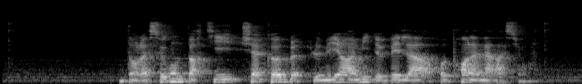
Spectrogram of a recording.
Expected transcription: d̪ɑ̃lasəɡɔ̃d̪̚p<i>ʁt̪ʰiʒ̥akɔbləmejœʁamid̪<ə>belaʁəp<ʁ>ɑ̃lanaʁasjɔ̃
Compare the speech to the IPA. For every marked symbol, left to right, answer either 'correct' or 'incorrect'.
incorrect: a, correct, incorrect: χ

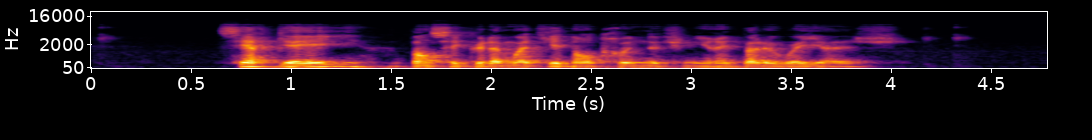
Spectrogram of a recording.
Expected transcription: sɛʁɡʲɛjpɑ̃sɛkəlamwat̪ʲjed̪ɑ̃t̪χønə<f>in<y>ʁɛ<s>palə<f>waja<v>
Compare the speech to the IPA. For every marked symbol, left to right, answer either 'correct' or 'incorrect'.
correct, incorrect: i, incorrect: none, incorrect: v, incorrect: ʒ

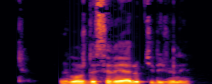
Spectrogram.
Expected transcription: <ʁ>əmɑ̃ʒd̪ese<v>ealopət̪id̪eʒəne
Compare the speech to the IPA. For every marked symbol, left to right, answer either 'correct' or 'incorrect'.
incorrect: ʒ, incorrect: ʁ

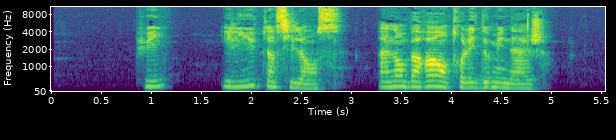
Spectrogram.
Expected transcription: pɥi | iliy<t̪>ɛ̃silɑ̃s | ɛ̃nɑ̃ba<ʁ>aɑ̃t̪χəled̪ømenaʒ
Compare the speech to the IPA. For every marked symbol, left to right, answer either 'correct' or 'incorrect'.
correct, correct

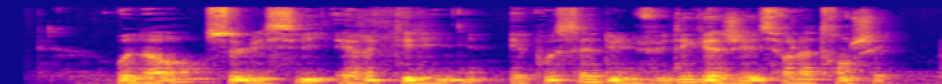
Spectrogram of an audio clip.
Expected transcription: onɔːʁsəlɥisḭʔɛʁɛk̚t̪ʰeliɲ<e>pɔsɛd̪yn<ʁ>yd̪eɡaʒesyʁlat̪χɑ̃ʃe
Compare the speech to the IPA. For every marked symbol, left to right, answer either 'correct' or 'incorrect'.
correct, incorrect: v

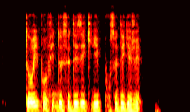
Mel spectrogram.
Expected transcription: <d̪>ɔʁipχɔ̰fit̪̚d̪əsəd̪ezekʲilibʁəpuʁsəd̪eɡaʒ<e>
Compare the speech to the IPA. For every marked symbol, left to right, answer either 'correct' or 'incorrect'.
incorrect: t̪, correct

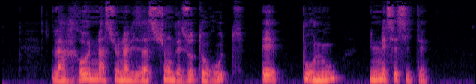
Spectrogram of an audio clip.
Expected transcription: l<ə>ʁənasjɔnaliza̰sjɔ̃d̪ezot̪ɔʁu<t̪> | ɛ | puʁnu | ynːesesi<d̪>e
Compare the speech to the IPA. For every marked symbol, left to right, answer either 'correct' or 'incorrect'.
incorrect: a, correct, incorrect: t̪

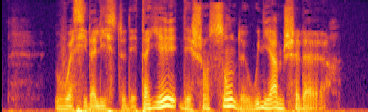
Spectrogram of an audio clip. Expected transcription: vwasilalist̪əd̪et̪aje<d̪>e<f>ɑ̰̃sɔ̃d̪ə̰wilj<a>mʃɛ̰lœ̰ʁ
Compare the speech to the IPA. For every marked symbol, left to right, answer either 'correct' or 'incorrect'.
correct, incorrect: ʃ, correct

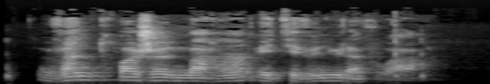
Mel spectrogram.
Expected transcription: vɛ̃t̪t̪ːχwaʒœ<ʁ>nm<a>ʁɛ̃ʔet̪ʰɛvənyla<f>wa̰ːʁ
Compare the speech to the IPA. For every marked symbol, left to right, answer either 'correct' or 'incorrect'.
incorrect: none, correct, incorrect: v

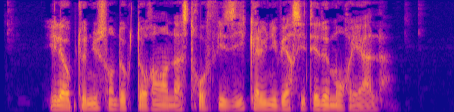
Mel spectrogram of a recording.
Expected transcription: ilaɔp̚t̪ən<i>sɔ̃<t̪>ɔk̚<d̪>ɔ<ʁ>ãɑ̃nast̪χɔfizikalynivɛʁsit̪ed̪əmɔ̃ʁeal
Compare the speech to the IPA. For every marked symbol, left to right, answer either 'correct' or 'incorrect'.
incorrect: y, incorrect: d̪, incorrect: t̪, correct

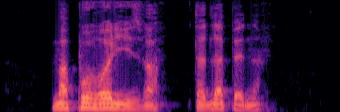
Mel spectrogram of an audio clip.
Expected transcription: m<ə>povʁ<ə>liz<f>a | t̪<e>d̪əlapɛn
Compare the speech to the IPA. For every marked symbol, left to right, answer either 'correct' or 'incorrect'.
incorrect: a, correct, incorrect: v, incorrect: a

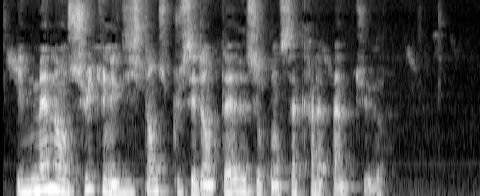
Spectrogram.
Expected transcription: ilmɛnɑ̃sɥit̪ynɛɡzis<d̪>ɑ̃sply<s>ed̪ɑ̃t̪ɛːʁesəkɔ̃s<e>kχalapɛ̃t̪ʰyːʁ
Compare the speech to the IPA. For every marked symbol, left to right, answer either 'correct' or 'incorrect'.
incorrect: t̪, correct, incorrect: a

